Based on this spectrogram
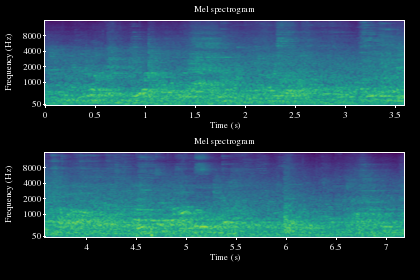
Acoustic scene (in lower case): restaurant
